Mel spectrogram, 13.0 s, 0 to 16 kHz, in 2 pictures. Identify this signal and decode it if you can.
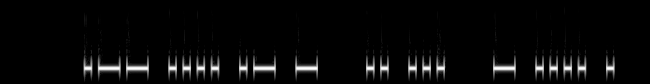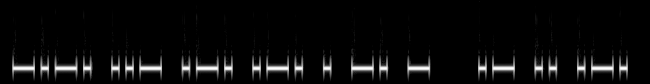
Morse code, heard as a keyed tone, about 17 wpm, 700 Hz. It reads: WHAT IS THE CURRENT AIR
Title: Sentences from Top 1000 Words - Review Part 6 - 17wpm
